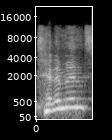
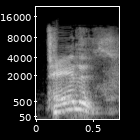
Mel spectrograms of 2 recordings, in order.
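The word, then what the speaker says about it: Tennent's: Isn't it in Scotland, the popular beer there, is it Tennements? Is that how you pronounce it? Tennents.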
